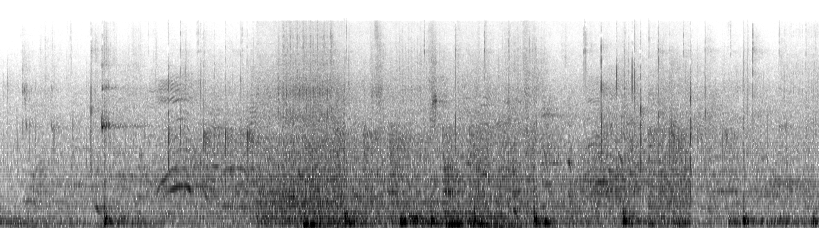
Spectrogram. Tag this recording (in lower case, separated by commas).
speech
